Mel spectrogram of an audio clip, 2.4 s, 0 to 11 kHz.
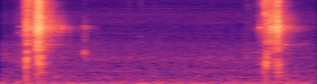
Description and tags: printing unit 2
Sound of a printing unit of a screen printing machine
pneumatic, industrial, screen-printing, printing-unit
